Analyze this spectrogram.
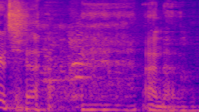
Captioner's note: audience Laughing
